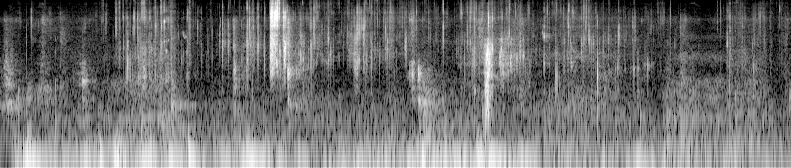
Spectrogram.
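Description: Irregular crunching and rustling, with two sharper cracks, one nearly three seconds in and one about five seconds in, then growing fainter.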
